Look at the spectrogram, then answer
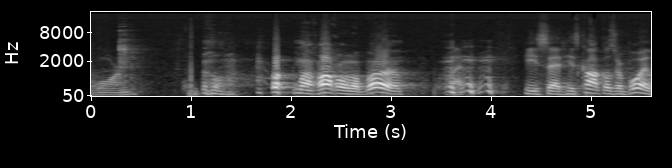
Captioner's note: laugh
